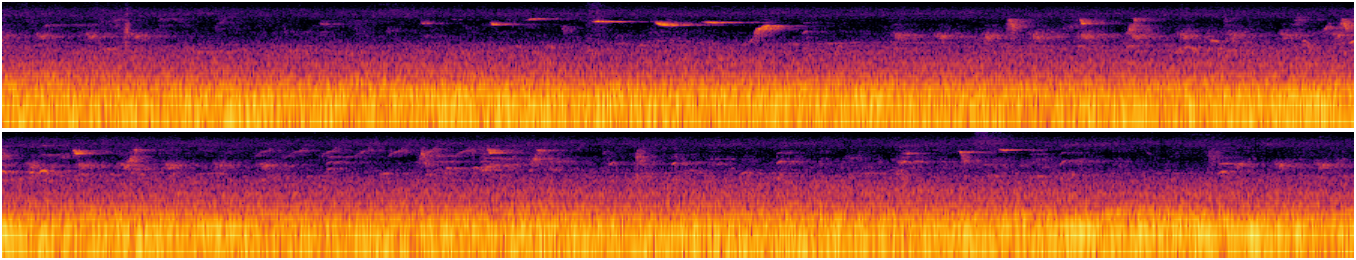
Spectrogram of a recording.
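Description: Birds chirping outdoors in many short, quick high notes that become frequent a few seconds in, over a steady low background rumble.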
